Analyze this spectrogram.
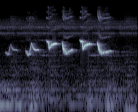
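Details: A spirited captive chalk-browed mockingbird that sings varied songs gives a quick run of six bright, slurred whistled notes, each dipping or falling, with a steady high insect hum behind.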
